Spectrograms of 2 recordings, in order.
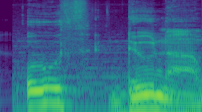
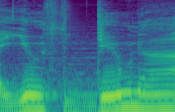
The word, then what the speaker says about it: Uth Duna: of the Scarlet Forest uuna U Duna which is way better than anything I said yesterday I I said all kinds of crap yesterday I said youth Duna I said youth Duna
